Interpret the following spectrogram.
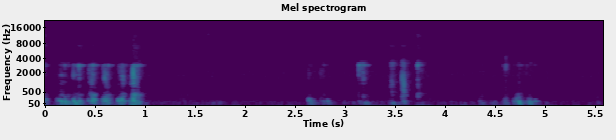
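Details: Molly, a pet squirrel kept indoors, gnawing a hazel branch given as a surprise: quick bursts of dry crunching clicks, a pause of over a second, then further irregular scraping bites, with quiet room tone between.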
